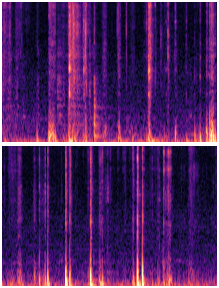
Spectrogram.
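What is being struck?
Wax crayon and ceramic knife blade.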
